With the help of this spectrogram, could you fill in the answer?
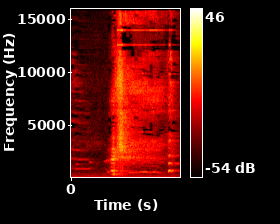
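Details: Siamese kitten giving a short meow: a sharp breathy onset, then a thin sustained tone that wavers and trails off, closed by a brief second squeak; a person's voice is heard just before.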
